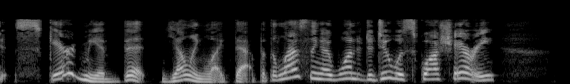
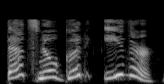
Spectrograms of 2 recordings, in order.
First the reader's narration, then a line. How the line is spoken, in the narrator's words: Rima cried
